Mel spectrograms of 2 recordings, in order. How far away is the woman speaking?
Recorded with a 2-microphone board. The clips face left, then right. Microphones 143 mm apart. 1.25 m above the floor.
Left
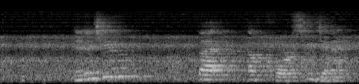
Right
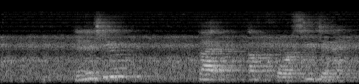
About 1.1 m.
